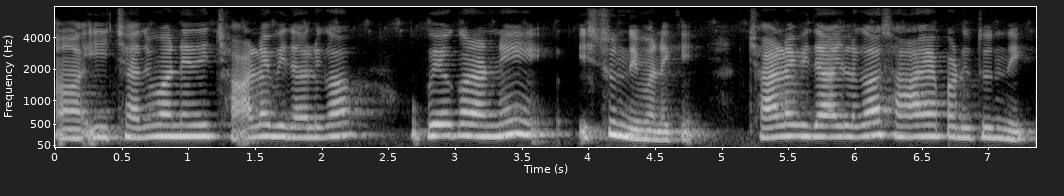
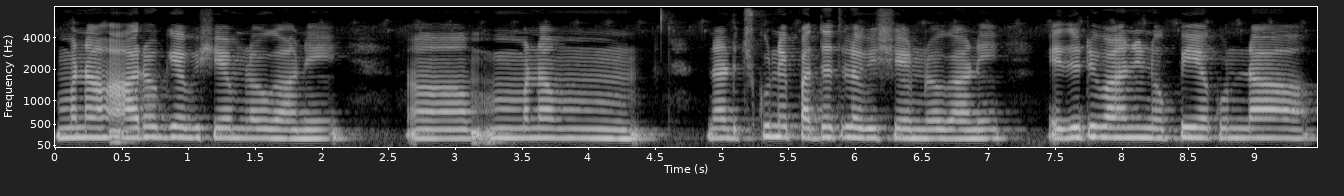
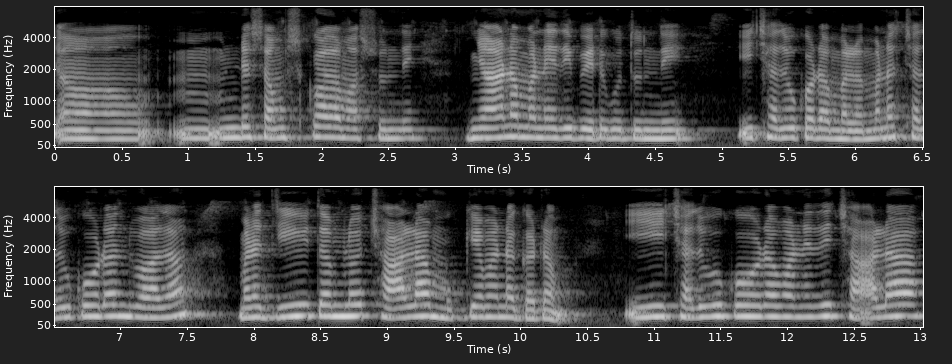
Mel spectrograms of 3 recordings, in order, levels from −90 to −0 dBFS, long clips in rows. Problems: background sounds at intervals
